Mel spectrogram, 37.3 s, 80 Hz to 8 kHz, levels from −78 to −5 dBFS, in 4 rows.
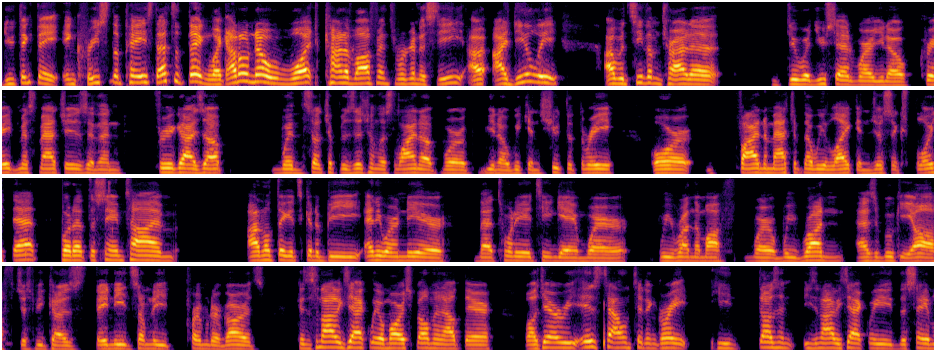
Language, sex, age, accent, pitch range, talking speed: English, male, 20-39, American, 135-170 Hz, 200 wpm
